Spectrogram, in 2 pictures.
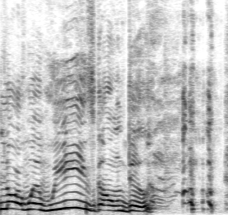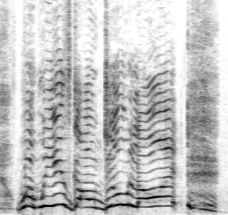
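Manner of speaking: high, half-sobbing plea to the Lord; mock tearful prayer. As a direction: wail it like near tears. Crying out in prayer.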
